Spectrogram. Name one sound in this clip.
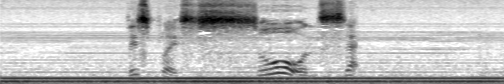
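A young man speaks briefly and calmly into a microphone.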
